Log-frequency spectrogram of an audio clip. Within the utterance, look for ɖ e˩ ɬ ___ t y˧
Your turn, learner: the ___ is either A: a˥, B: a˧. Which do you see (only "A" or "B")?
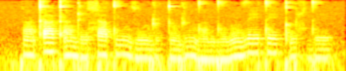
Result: B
